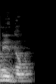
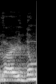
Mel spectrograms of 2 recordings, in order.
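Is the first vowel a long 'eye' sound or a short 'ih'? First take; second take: ih; eye. First: The first vowel is a short i sound. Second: The first vowel is a long eye sound. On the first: The speaker calls it right. "ये क्या होता है रिदम" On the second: The speaker calls it wrong. "ये ये राइदम नहीं होता"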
